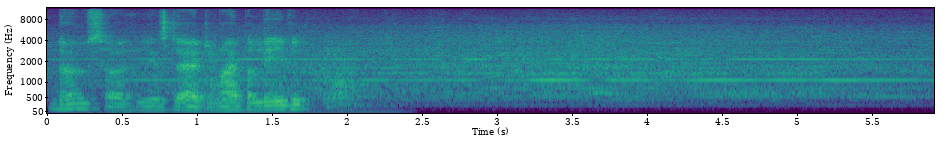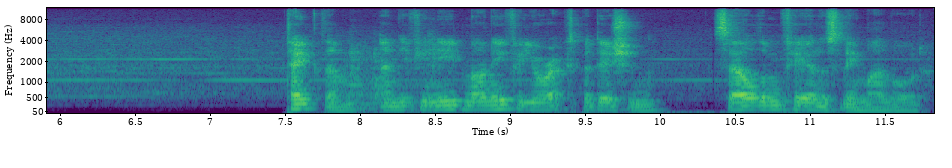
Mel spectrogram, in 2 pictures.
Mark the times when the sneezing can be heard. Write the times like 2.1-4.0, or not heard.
not heard.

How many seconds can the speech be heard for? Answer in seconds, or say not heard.
6 s.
